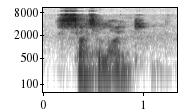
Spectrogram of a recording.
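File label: "satellite", British English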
